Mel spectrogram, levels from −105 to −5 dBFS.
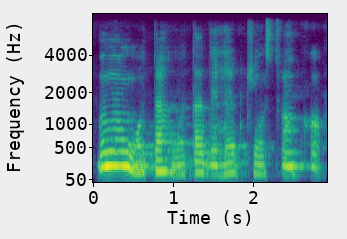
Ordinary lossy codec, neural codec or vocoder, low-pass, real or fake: none; codec, 44.1 kHz, 2.6 kbps, SNAC; 7.2 kHz; fake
